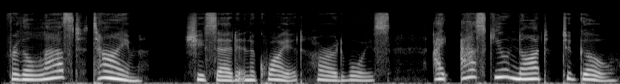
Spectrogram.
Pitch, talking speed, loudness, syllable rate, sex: 225 Hz, 165 wpm, -16 LUFS, 3.7 syllables/s, female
